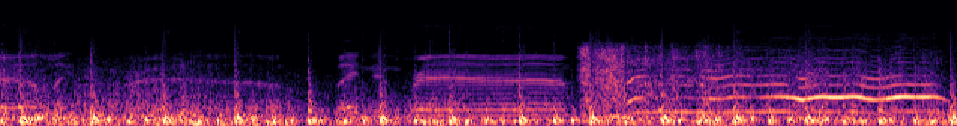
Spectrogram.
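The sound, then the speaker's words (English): Loud, heavy banging on a table during a lightning-round game comes as a dense run of hard thumps, with excited voices and shouting over them. “You're gonna break the table. It's my fucking table.”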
